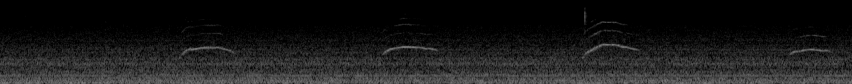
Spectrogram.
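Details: British Shorthair cat giving birth: four short arched mews with faint harmonics, each rising then falling, spaced about two seconds apart over a steady low background hum.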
